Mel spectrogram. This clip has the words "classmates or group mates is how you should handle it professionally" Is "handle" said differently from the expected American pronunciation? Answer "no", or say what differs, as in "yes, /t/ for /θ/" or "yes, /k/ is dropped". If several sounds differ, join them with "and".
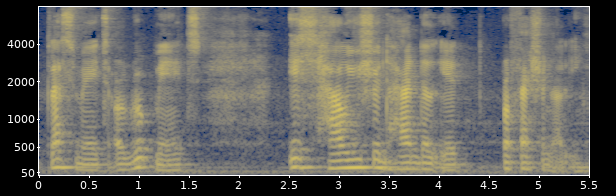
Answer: no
